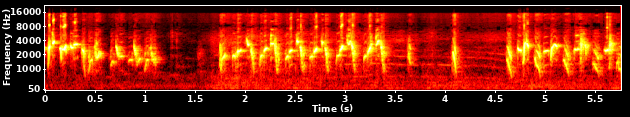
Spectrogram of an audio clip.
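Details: Yellow-vented bulbul song in separate bursts of fast, liquid chattering notes with short gaps between them, each burst a jumble of rising and falling chirps; a soft low hum in the background.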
